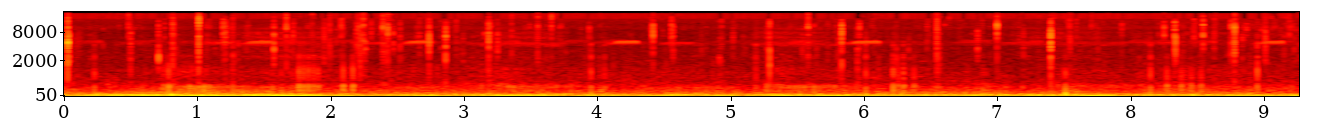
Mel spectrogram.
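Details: Cozy kitties purring as they sleep: a low, even rumble with gentle rhythmic swells, set against crackling fire snaps and occasional high insect chirps in a spring garden setting.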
